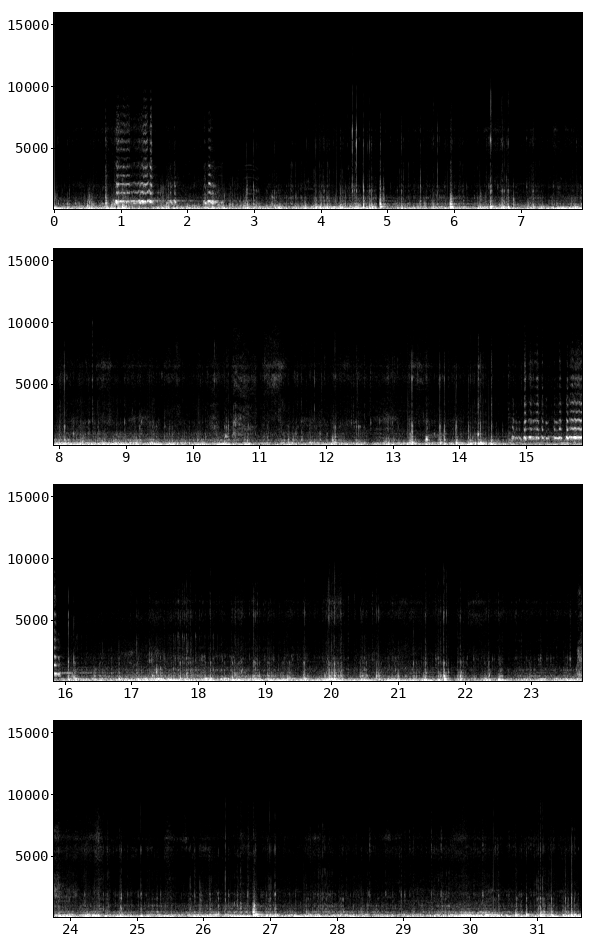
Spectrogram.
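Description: A cyclocross bike ridden fast over rough grass, heard from an onboard camera: a steady low rumble of tyre and frame vibration mixed with wind buffeting the microphone. Two short high-pitched tones cut in, about a second in and again around fifteen seconds.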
